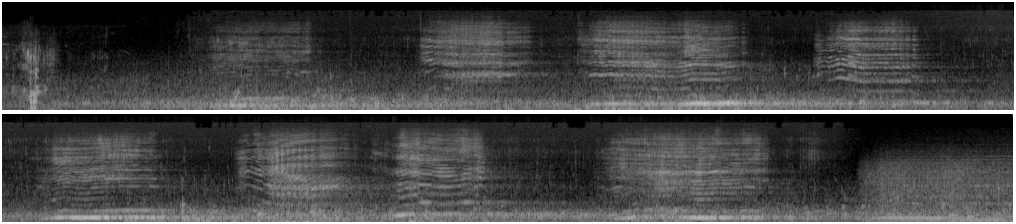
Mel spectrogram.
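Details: Humpback whale song heard while a mother stays close beside her calf: long moaning and wavering tonal units, some sliding and harmonic-rich, repeated every few seconds over low rumbling water noise.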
